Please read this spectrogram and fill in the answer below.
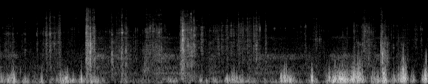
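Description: Irregular light clicks and knocks over a faint background, with a few louder rushes of noise near the end.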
